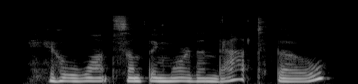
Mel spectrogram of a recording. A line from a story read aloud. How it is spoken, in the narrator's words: Jones laughed quietly to himself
